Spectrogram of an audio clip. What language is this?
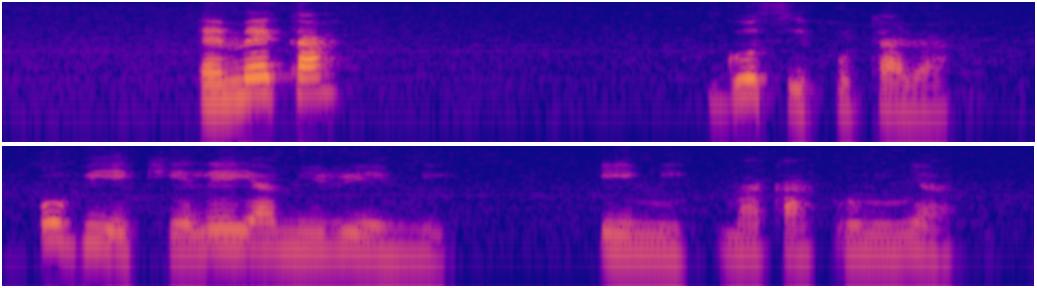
Igbo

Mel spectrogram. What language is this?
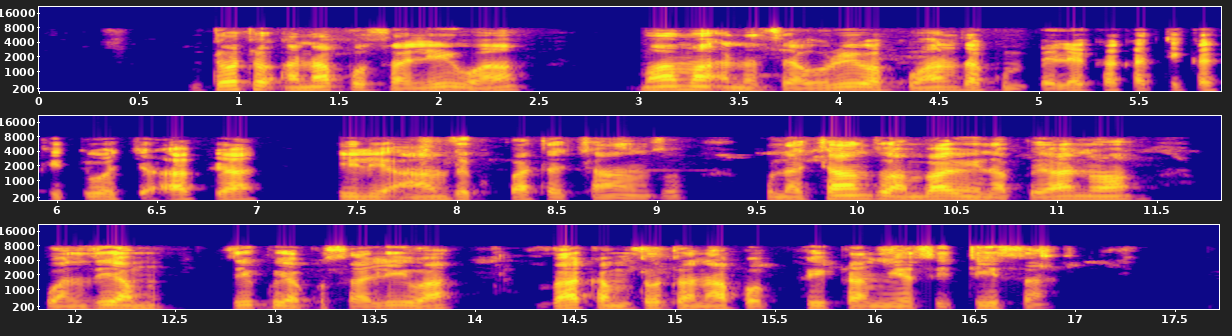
Swahili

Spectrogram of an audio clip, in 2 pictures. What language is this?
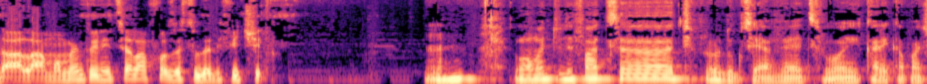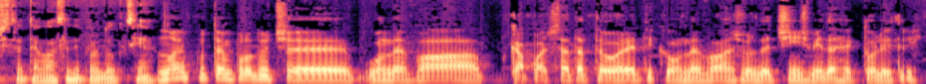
Romanian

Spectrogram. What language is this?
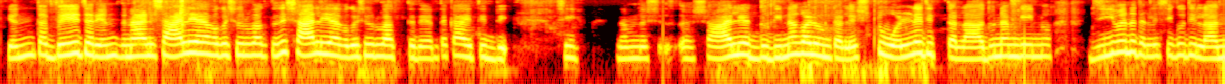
Kannada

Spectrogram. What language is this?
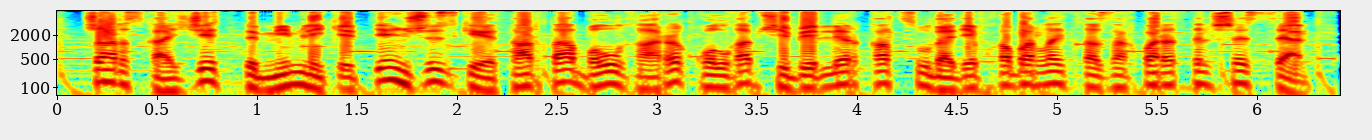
Kazakh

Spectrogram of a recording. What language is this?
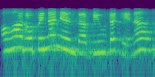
Nepali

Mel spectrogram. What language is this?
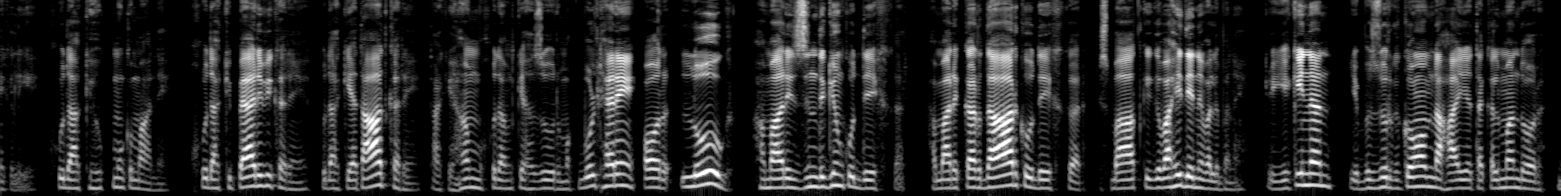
Urdu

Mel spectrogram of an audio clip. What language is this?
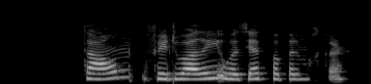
Pashto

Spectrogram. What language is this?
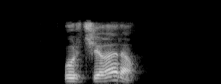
Kabyle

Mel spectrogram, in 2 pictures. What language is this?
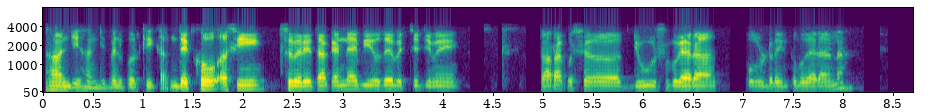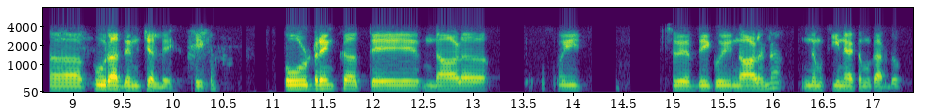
Punjabi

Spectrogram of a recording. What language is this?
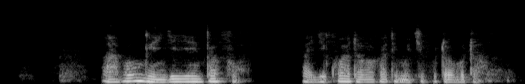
Ganda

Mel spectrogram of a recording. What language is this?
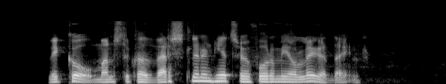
Icelandic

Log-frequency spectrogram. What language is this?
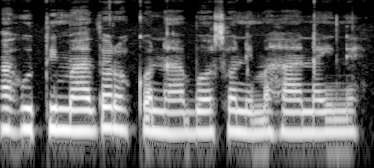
Kikuyu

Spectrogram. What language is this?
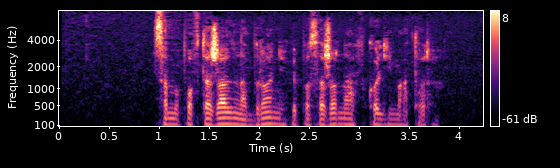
Polish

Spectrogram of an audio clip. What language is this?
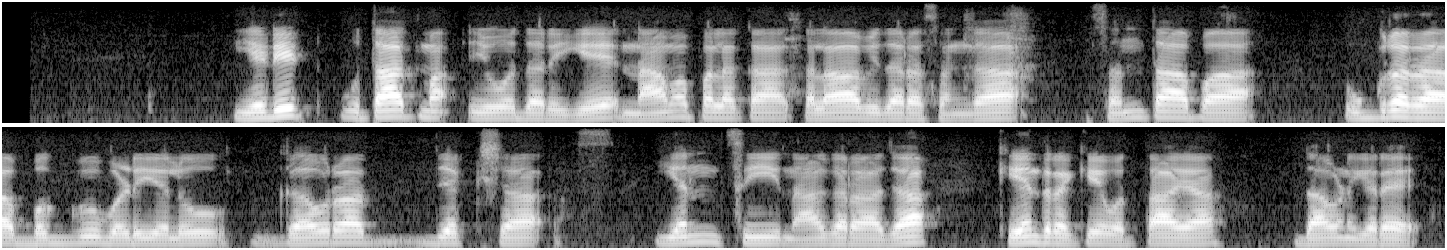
Kannada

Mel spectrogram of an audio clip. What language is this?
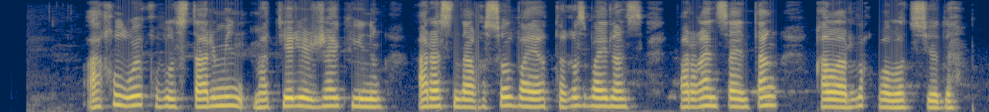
Kazakh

